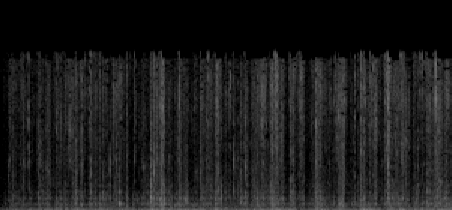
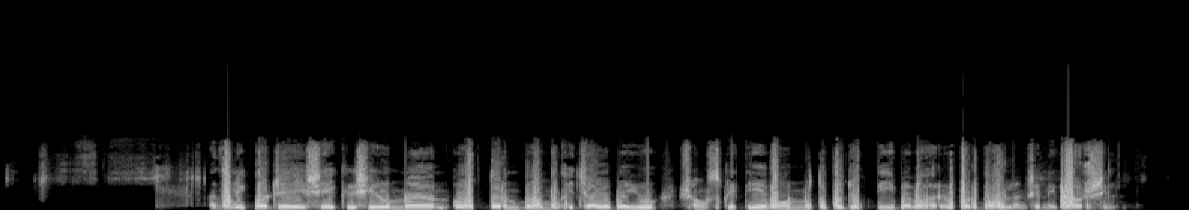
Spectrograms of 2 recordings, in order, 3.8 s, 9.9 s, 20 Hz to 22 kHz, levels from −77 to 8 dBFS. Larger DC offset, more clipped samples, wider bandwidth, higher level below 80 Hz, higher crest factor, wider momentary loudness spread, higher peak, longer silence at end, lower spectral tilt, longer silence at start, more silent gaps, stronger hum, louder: neither; neither; first, 17 kHz vs 7.8 kHz; about the same, -54 dBFS vs -56 dBFS; first, 30 dB vs 14 dB; about the same, 5 LU vs 7 LU; second, -12 dBFS vs 0 dBFS; second, 0 s vs 0.65 s; about the same, -2.5 dB/octave vs -2.5 dB/octave; second, 0 s vs 0.35 s; neither; neither; second, -40 LUFS vs -13 LUFS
